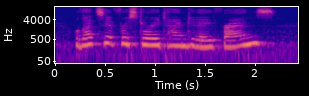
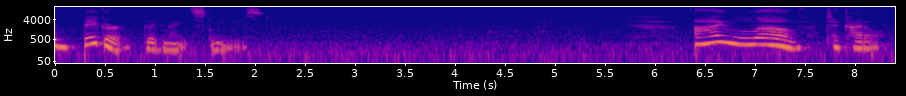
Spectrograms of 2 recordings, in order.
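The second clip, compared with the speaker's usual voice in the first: put-on lively read-aloud to children; storybook reading. A narrator's reading. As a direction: read it like story time for little kids. Reads a picture book aloud.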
